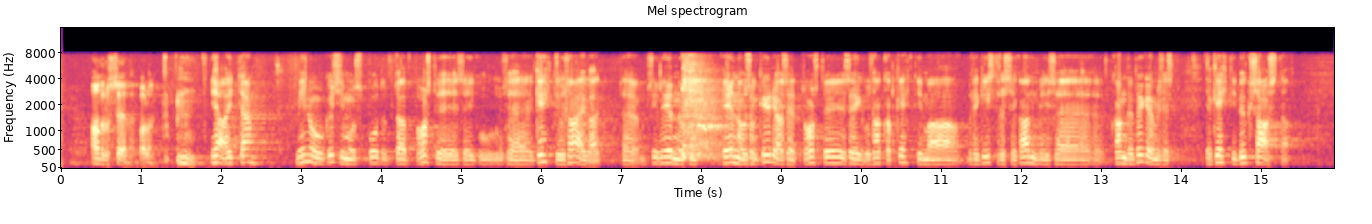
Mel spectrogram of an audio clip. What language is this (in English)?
Estonian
